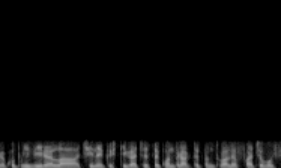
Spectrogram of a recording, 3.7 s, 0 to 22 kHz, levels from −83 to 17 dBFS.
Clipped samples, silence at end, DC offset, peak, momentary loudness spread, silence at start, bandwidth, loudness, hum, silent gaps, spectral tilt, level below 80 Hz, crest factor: under 0.1%; 0 s; under 0.1%; -12 dBFS; 6 LU; 0 s; 3.8 kHz; -29 LUFS; none; none; -8.5 dB/octave; -82 dBFS; 16 dB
